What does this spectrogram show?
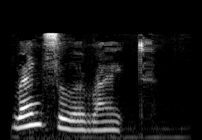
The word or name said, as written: rensselaerite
